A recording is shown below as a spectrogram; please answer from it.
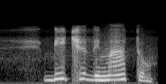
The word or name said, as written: Bicho Di Mato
